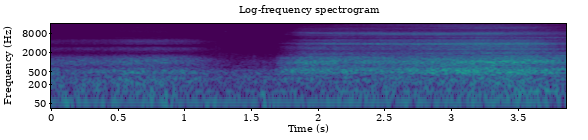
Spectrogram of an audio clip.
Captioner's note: breathing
